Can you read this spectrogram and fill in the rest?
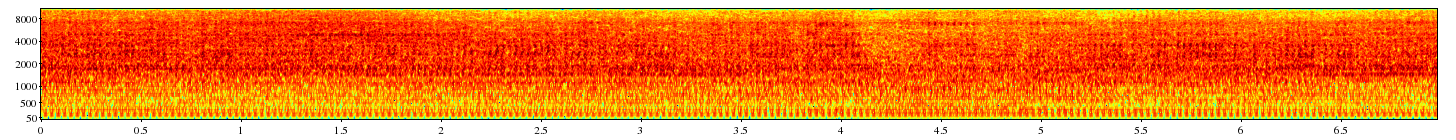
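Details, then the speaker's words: Older Tecumseh 10 hp engine on a 4,000 W generator with adjustable carburetor jet, carrying a 1500 W load at about 62.4 Hz; steady low drone without dipping or hunting. Normal governed run under load. "It's running smooth. Usually, it'll dip down a little. It did not budge one bit."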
